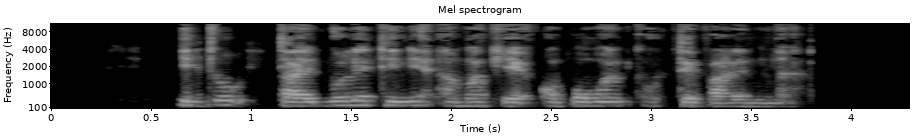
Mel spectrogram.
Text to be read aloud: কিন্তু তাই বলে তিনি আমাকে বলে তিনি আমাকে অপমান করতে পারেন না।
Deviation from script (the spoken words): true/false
true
